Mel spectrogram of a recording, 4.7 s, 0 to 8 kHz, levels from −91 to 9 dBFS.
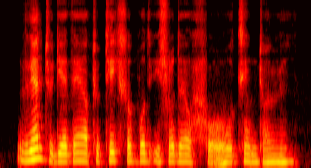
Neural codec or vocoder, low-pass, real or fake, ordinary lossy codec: codec, 16 kHz, 0.5 kbps, FunCodec, trained on LibriTTS, 25 frames a second; none; fake; none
